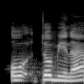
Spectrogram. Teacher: hamzah qata'nya diubah menjadi waw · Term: mad badal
